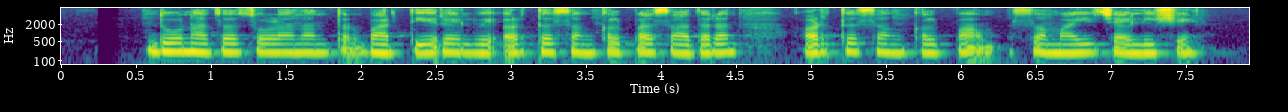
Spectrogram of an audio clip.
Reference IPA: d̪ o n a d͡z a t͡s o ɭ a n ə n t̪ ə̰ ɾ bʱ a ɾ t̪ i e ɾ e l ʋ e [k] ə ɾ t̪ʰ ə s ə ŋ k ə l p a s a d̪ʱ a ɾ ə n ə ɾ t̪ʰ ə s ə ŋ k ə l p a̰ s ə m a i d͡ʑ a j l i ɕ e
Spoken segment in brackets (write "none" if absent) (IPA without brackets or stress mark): ʔ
